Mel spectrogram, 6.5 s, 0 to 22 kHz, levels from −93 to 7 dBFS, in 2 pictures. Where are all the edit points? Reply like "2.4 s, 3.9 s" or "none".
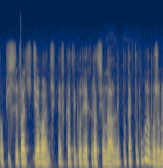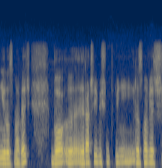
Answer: none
